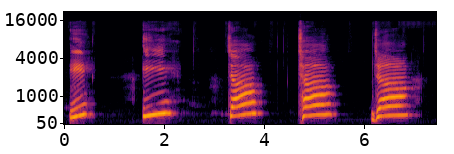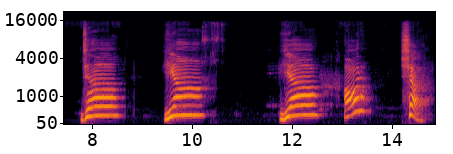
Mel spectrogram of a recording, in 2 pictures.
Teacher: कंठ्य, कंठ से उच्चारण होने वाले वर्ण हैं अ, आ, क, ख, ग, घ, अंग। तालव्य स्थान से उच्चारित होने वाले वर्ण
